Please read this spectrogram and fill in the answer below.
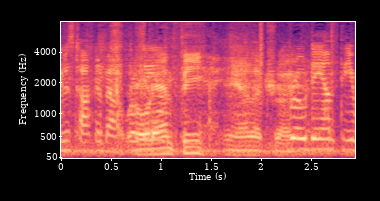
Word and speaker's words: Rodanthe: talking about Rodanthe yeah Rodanthe right here on the map it is pronounced with the e on the end and that's the one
